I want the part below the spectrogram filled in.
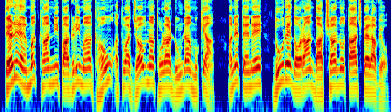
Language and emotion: Gujarati, neutral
